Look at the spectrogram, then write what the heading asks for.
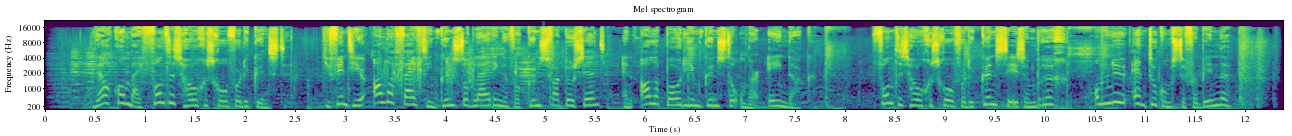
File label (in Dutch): Stemdemo Jong Fris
